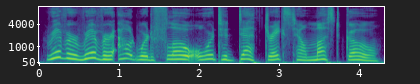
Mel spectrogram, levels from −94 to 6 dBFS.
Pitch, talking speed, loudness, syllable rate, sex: 225 Hz, 140 wpm, -16 LUFS, 3.8 syllables/s, female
